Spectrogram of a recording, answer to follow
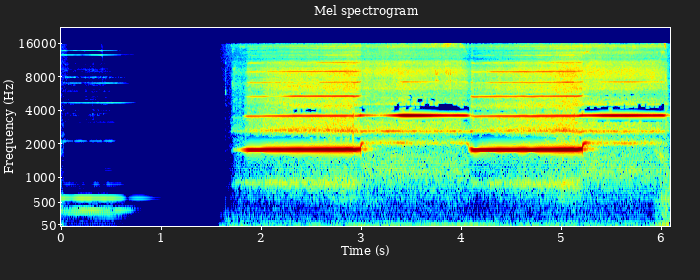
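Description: Piccolo playing two held notes, a step apart, after about two seconds of silence: the lower note, then the upper one about a second later, back down a second after that, and up again near the end. Each note is clear and steady.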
